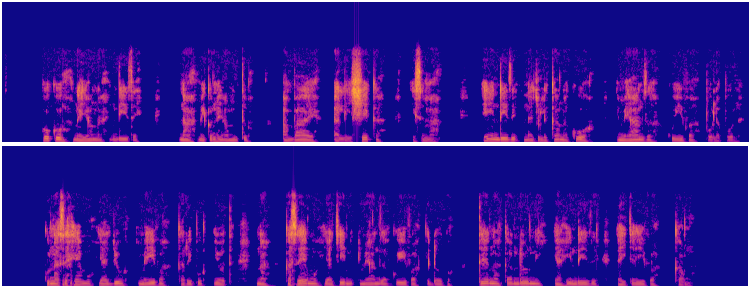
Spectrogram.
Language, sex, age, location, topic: Swahili, female, 36-49, Nakuru, agriculture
